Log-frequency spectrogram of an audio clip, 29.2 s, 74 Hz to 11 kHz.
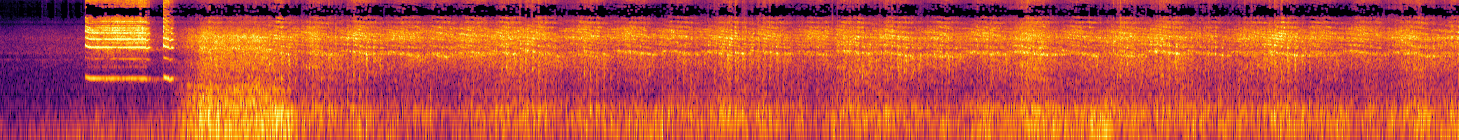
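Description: VL10 electric locomotive's horn sounds one long blast and a short one about two seconds in. The locomotive and a long freight train of container wagons then pass close by, their wheels clattering rhythmically over the rail joints.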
